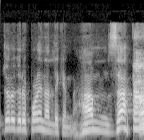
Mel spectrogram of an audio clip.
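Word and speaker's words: همزة: কিন্তু হামজা হামজা এই অক্ষরে এক আলিফও টান হবে না। কোন টান হবে না। সবাই একসাথে জোরে জোরে পড়েন আর লেখেন হামজা ওকে।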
